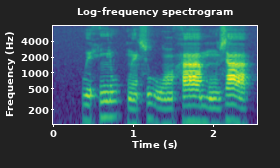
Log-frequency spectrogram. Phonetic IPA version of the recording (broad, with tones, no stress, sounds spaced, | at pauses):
kʷ e˧ h ĩ˦ ɾ u˦ kʷ ɛ̃˨ s u˦˨ w ɔ̃˨ h aː˧ m ũ˨ z a˦˨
